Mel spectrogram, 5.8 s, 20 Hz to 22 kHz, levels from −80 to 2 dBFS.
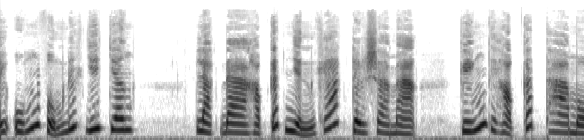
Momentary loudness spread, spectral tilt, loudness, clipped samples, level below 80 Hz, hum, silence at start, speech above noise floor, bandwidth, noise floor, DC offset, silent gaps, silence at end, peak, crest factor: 6 LU; -4.5 dB/octave; -13 LUFS; under 0.1%; -40 dBFS; none; 0 s; 28 dB; 15.5 kHz; -41 dBFS; under 0.1%; none; 0 s; 0 dBFS; 12 dB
